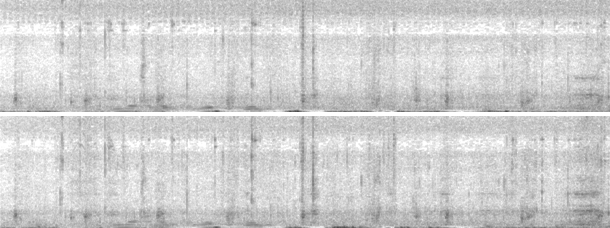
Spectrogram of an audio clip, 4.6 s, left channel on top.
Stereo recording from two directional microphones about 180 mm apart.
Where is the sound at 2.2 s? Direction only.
10° right (ahead or behind).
